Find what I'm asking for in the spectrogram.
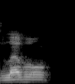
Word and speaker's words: Leavell: And hey, shout out for you pronouncing the last name right. Not too many people pronounce it right. It is Leavell.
